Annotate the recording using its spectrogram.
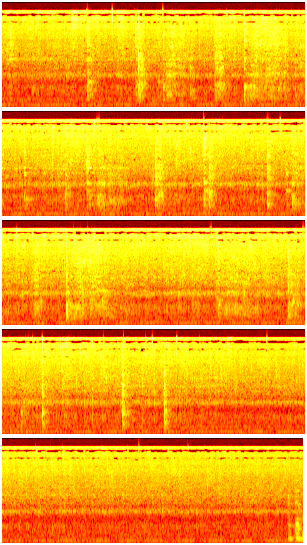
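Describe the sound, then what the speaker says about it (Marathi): Ginger garlic paste sizzling in a pan with onions while a spoon stirs, a steady close fry broken by regular scraping strokes and clicks, with no talk. "आता आपण आलं लसूण पेस्ट घालूया, म्हणजे कांद्याबरोबर शिजली जाईल।"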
